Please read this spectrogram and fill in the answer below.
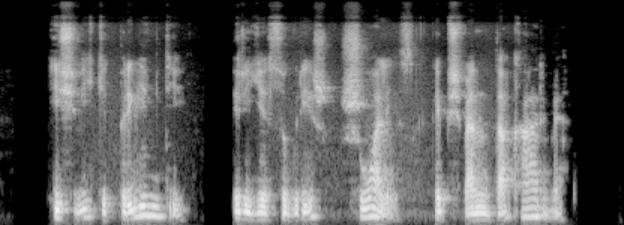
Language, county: Lithuanian, Klaipėda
